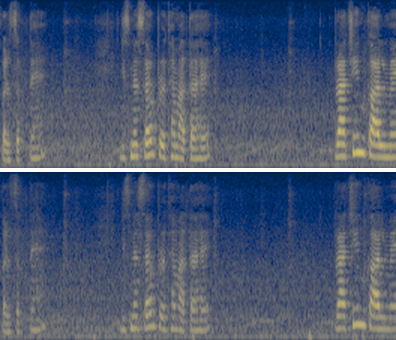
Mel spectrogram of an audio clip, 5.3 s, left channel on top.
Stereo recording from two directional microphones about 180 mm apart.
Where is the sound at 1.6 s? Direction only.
55° left (ahead or behind).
